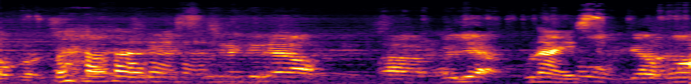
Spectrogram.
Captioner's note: laughing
